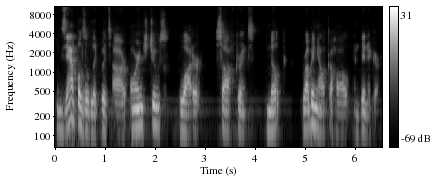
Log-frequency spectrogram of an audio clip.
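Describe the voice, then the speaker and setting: A man's voice: mid-range voice, measured pace. A middle-aged man, a science teacher giving a recorded slide lesson at his desk webcam, steadily reading through lists. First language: Latvian. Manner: steady list-reading delivery.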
